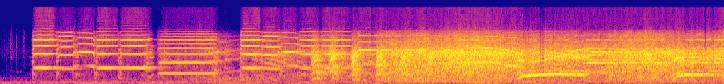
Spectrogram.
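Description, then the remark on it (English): A dog in a hotel lets out a run of high, drawn-out howls and yips, fairly loud, then keeps barking and wailing over a rising, noisy commotion. “There's another violinist in this hotel. That's the dog.”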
